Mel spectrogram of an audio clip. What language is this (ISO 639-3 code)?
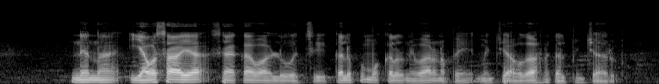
tel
